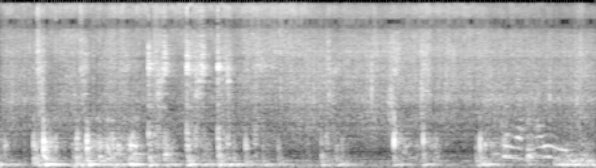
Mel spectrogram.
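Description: A white mehun mixture is stirred in a pan while it fries, a steady sizzle broken by repeated scraping strokes of the spoon against the pan.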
